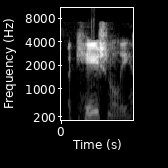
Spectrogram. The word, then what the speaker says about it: occasional: How many syllables, occasional? 4. Stress on the second one.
